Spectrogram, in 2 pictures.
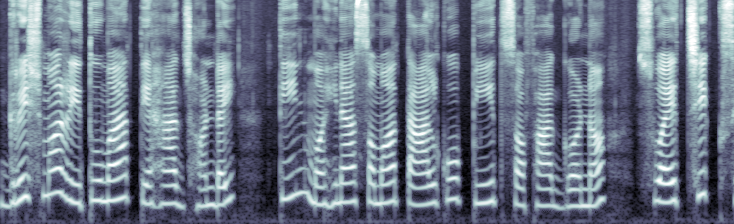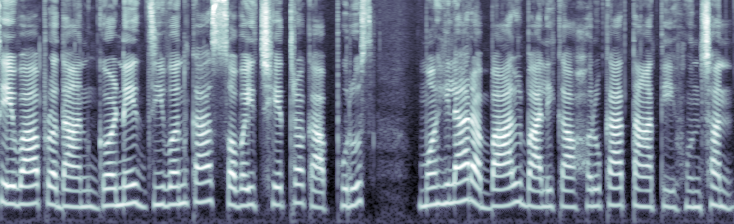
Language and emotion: Nepali, neutral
